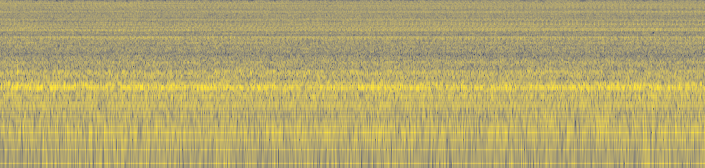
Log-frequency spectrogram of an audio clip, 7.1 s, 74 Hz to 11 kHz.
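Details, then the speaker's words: Diesel heater with error E-06 (fan not turning or no fan signal), left running after a shutdown attempt: steady thin fan whine over a quiet hiss with no burner roar, because the controller can't detect the fan speed; it later fires up on its own. "So, what it's doing or not doing is it can't detect that speed to say that the fan's actually running."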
